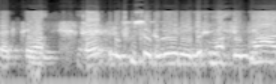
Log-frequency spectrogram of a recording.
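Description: Speech only: a person talking without pause, in broadcast studio sound.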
